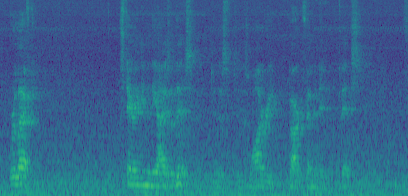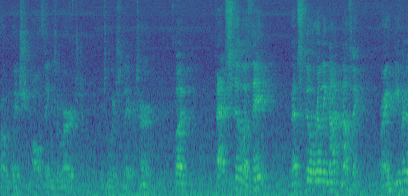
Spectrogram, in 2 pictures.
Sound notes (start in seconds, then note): none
